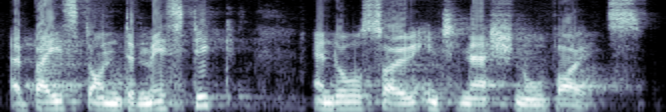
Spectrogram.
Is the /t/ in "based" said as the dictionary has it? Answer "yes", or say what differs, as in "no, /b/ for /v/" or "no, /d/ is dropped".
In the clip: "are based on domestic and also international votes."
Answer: yes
